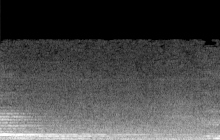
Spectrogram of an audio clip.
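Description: Piano chords ringing and fading away in a pause between two sung phrases, a held sung note ending right at the start.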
